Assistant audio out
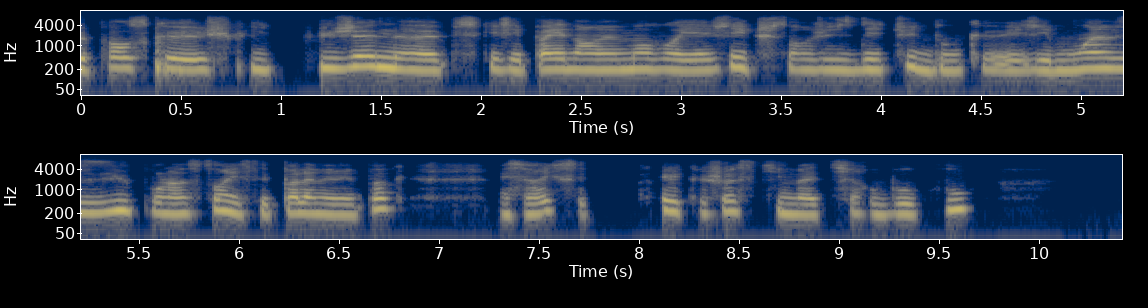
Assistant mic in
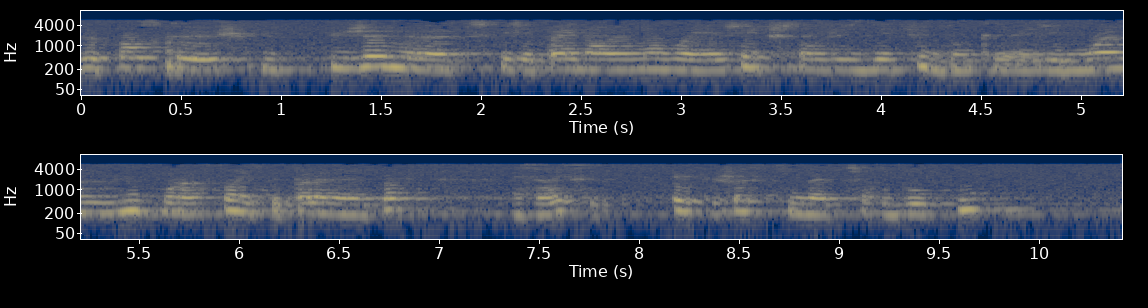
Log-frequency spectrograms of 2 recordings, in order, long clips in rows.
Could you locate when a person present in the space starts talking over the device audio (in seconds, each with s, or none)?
none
